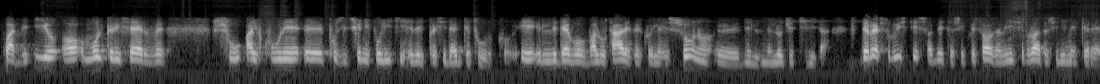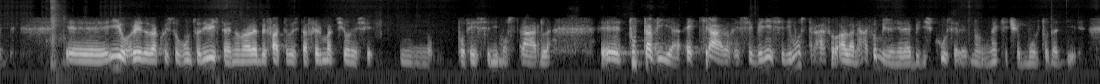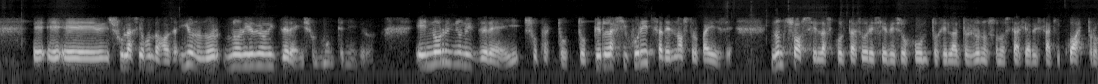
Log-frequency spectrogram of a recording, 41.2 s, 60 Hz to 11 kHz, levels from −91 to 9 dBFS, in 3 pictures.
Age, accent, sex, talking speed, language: 40-59, native, male, 160 wpm, Italian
